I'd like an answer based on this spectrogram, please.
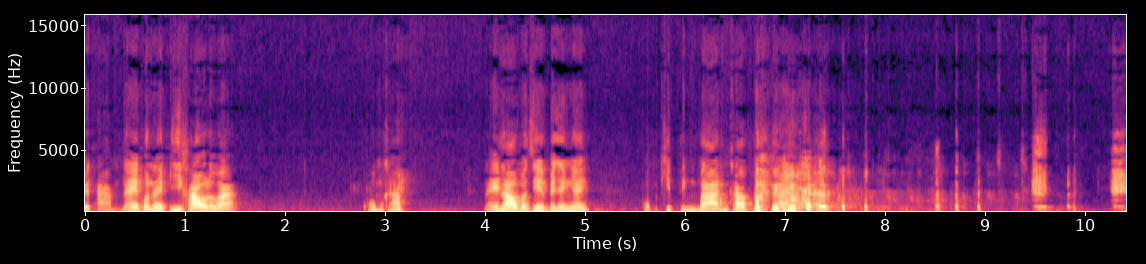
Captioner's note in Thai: เสียงหัวเราะ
